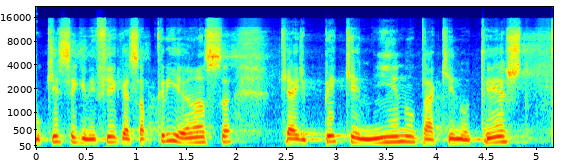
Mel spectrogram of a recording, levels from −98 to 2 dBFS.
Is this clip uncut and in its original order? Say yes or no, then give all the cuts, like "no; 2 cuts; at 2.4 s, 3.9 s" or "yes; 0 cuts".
no; 3 cuts; at 1.1 s, 2.6 s, 3.9 s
